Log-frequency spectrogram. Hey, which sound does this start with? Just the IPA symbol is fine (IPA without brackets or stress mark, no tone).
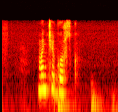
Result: m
